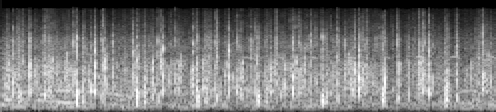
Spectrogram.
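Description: Crowd applauding: a dense patter of many hand claps.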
